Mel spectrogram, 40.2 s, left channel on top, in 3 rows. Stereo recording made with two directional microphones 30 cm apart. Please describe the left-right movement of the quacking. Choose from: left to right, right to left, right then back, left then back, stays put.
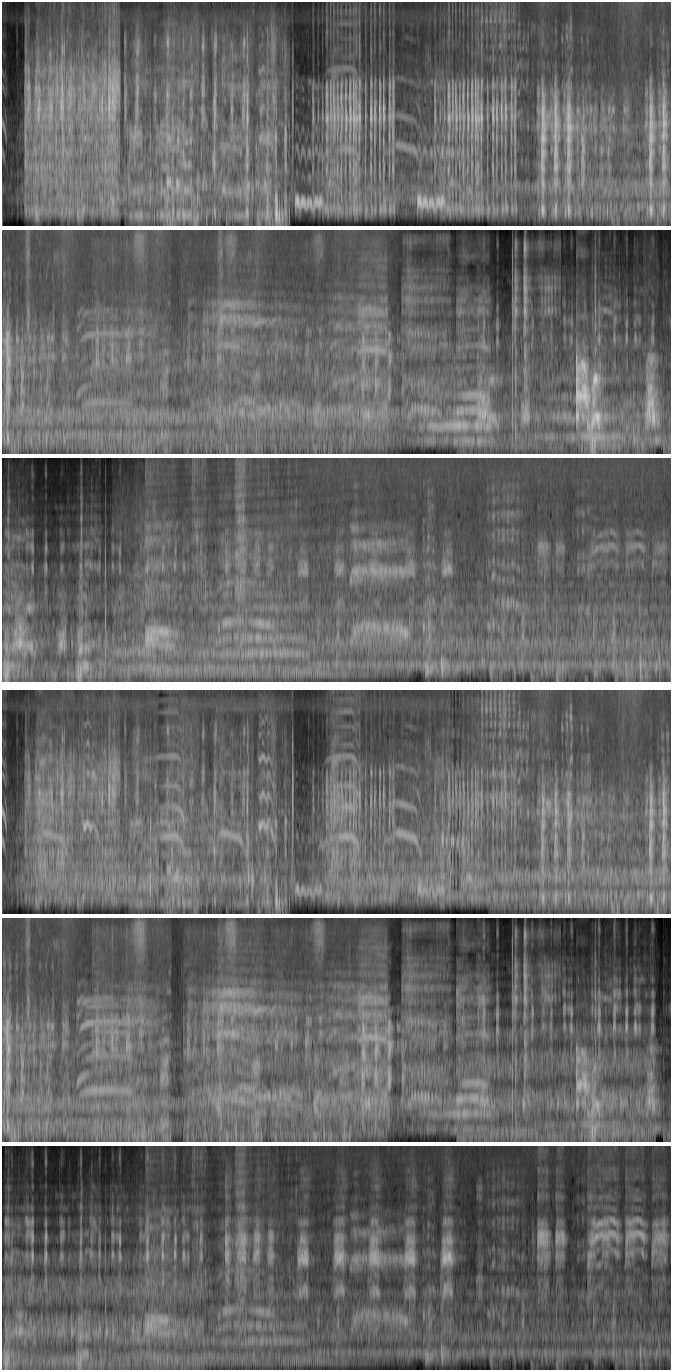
left to right.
